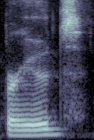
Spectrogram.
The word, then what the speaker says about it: Broods: Um, and so we started a band called Broods, Rhymes with Dudes.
